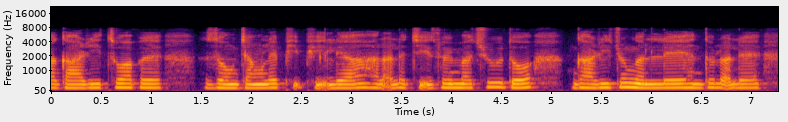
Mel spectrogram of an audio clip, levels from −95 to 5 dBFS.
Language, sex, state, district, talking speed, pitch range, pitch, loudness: Wancho, female, Arunachal Pradesh, Longding, 150 wpm, 175-185 Hz, 180 Hz, -15 LUFS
